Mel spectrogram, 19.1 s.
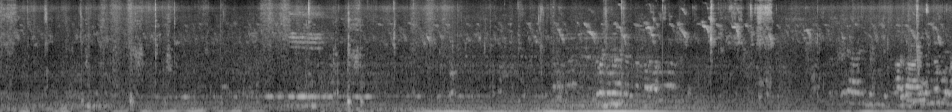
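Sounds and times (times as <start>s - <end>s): wet chewing: 0.0s - 4.5s, 6.1s - 13.4s, 14.0s - 16.6s, 17.6s - 19.0s
lip-smacking clicks: 6.1s - 8.2s, 9.6s - 15.6s.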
